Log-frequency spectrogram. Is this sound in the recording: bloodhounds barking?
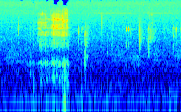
no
